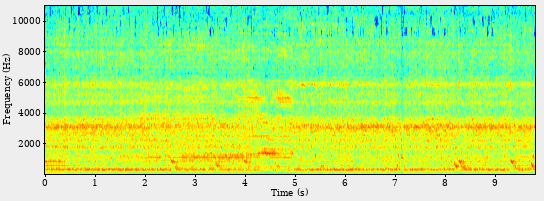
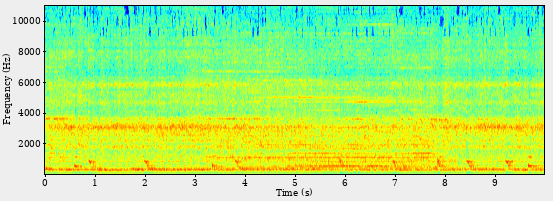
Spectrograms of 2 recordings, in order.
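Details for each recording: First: Band saw cutting the bottom piece of a wooden candle holder: steady high-pitched whirring rasp with a thin constant ring on top, the guide bearings touching the blade, which is what they normally do. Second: Router with a bearing-guided bit cutting a wooden Christmas tree candle holder: steady high-pitched motor whine with a light rubbing hiss along the cut. Just the pilot bearing touching the wood, normal.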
